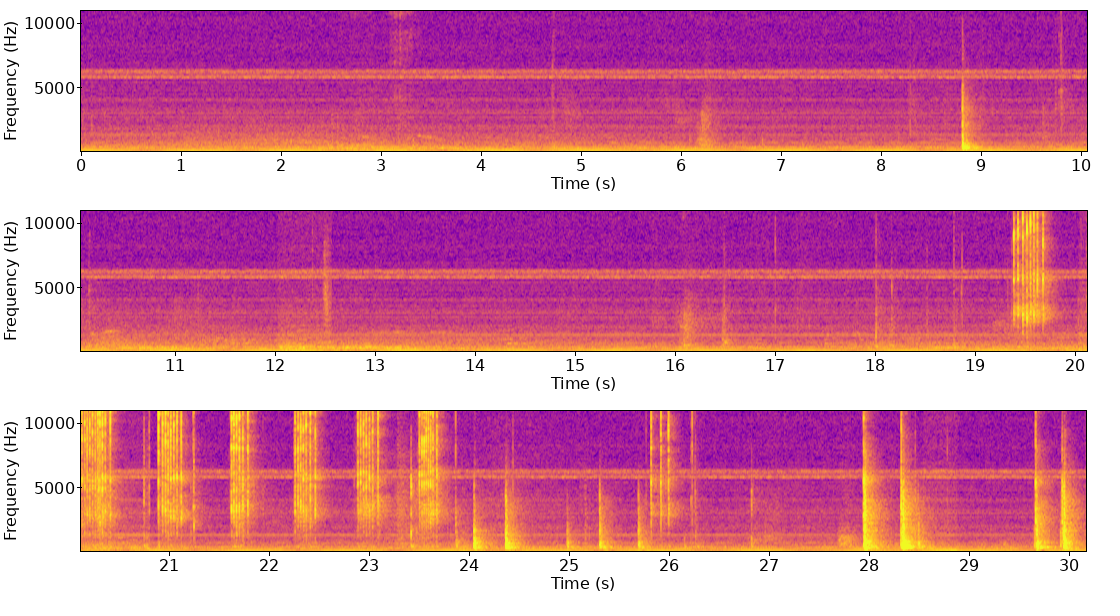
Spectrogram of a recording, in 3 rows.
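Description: Ratcheting torque wrench clicking as it runs down a plunger nut on a plunger pump, about two clicks a second for several seconds, then a few scattered clicks and knocks. The nuts are being tightened to 115–120 inch-pounds.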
